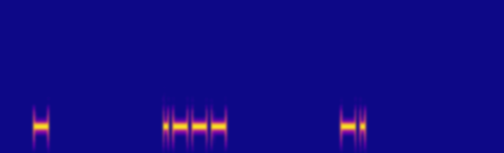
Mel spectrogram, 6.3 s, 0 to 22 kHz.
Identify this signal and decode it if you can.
Morse code, heard as a keyed tone, about 21 wpm, spaced as for 5 wpm, 700 Hz. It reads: TJN
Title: USA Call Signs - 5 Characters - 8x Character Spacing - 20wpm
